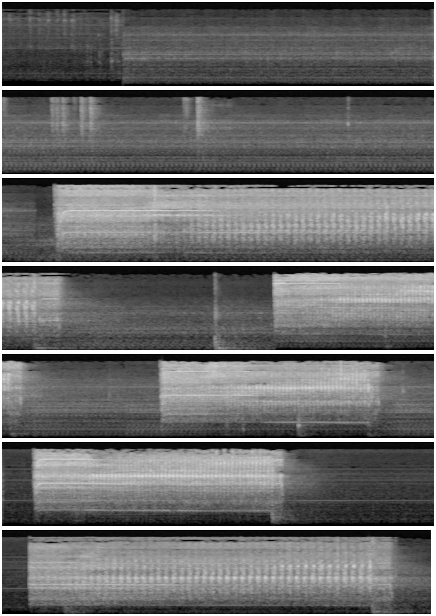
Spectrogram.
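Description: An air-powered rivet tool setting rivets in an aluminum pickup roof panel. It runs loudly in five bursts of two to four seconds each, with a steady whine, over the second two-thirds. Before that, for the first eight seconds or so, there is a quieter steady mechanical sound.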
